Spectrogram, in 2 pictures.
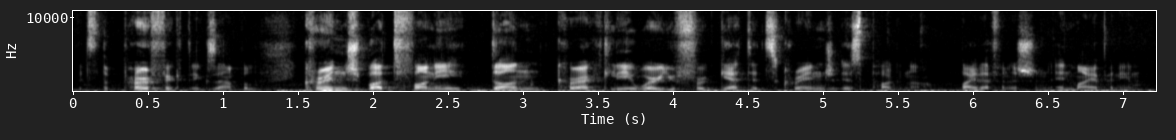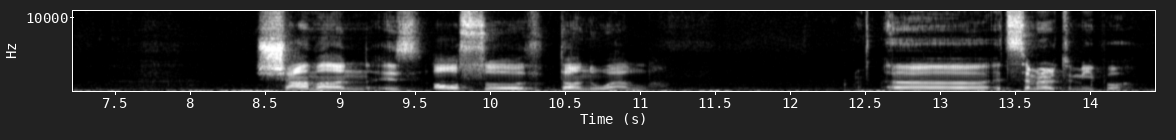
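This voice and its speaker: A man delivers casual, opinionated commentary as a video creator, thinking aloud as he goes. His pitch moves around a lot, from low asides to lively peaks. There is some steady noise behind the voice. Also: a little slow.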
